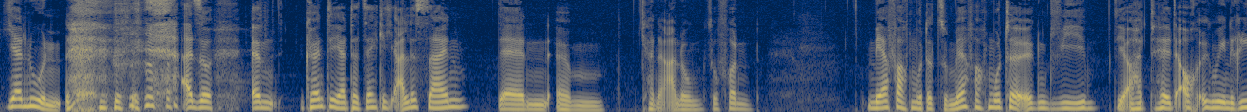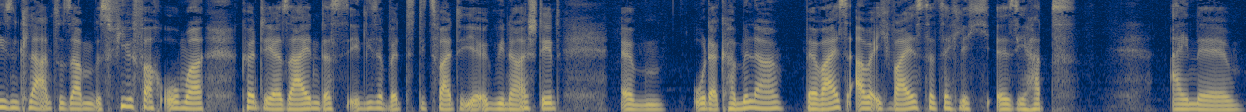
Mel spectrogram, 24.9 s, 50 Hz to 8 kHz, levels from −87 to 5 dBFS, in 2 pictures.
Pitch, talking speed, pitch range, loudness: 150 Hz, 130 wpm, 130-165 Hz, -19 LUFS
